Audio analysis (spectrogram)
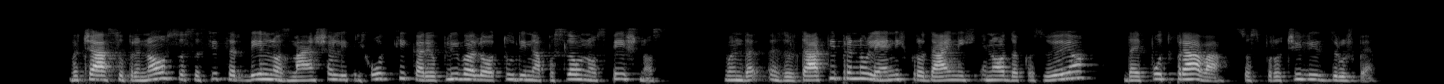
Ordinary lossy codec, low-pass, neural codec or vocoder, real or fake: none; 5.4 kHz; none; real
